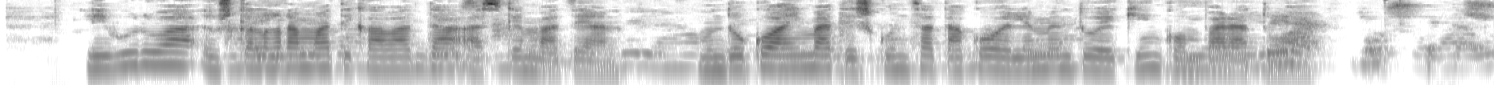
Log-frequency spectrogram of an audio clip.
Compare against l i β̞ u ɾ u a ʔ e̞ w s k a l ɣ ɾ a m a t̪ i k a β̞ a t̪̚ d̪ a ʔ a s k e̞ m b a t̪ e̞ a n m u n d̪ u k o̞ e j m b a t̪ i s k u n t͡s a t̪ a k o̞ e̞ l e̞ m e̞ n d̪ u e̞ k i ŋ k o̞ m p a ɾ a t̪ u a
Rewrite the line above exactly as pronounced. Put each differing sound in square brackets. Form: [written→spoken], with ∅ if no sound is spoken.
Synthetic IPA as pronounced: l i β̞ u ɾ u a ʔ e̞ w s k a l ɣ ɾ a m a t̪ i k a β̞ a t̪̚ d̪ a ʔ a s k e̞ m b a t̪ e̞ a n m u n d̪ u k o̞ [e→a] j m b a t̪ i s k u n t͡s a t̪ a k o̞ e̞ l e̞ m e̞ n [d̪→t̪] u e̞ k i ŋ k o̞ m p a ɾ a t̪ u a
